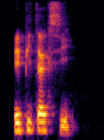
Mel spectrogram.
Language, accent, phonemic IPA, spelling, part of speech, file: French, France, /e.pi.tak.si/, épitaxie, noun / verb, LL-Q150 (fra)-épitaxie.wav
- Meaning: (noun) epitaxy; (verb) inflection of épitaxier: 1. first/third-person singular present indicative/subjunctive 2. second-person singular imperative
